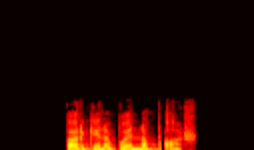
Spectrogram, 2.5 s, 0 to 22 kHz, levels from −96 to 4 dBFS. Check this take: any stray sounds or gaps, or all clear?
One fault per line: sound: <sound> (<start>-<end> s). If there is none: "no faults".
sound: dropout (1.6-1.6 s)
